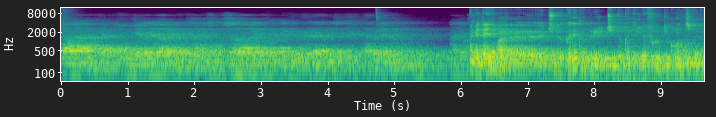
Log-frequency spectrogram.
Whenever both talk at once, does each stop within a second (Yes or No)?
Yes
